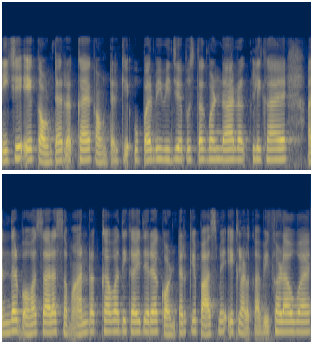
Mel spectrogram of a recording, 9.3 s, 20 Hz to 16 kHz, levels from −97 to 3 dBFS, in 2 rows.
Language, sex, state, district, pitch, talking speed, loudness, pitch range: Hindi, female, Uttar Pradesh, Budaun, 190 Hz, 220 wpm, -19 LUFS, 180-195 Hz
